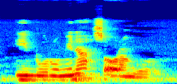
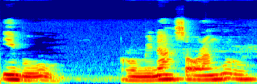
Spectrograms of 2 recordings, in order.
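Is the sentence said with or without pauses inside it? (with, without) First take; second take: without; with. First: The sentence is said without any internal pause. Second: The sentence is said with pauses between its parts. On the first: "tidak ada jeda" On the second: "beda maknanya"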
